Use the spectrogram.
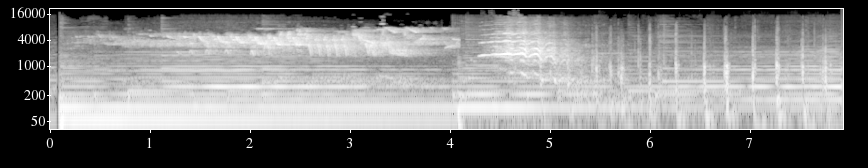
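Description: Hooves of a horse clip-clop in a steady rhythm as a king rides toward the forest to hunt, beginning after a stretch of bright cartoon music with chirping birds and a brief whinny.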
